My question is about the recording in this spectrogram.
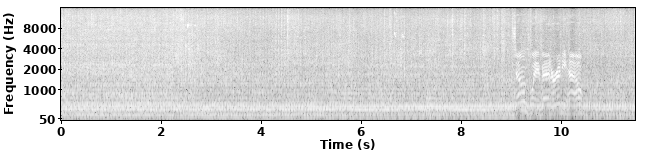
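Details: Briggs Intek M44 twin after full carburetor teardown and cleaning, just fired up: steady, even twin-cylinder idle with no misfires, stumbles or knocks; running smoothly.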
